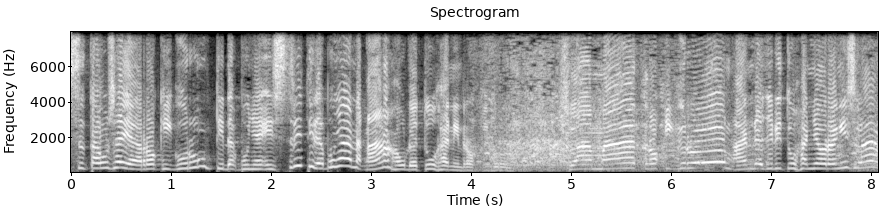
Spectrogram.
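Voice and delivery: high, laughing mock congratulation; mock him through laughter; laughing mockery. Real, not acted. Mocking joke about Rocky Gerung. (mengejek sambil tertawa)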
